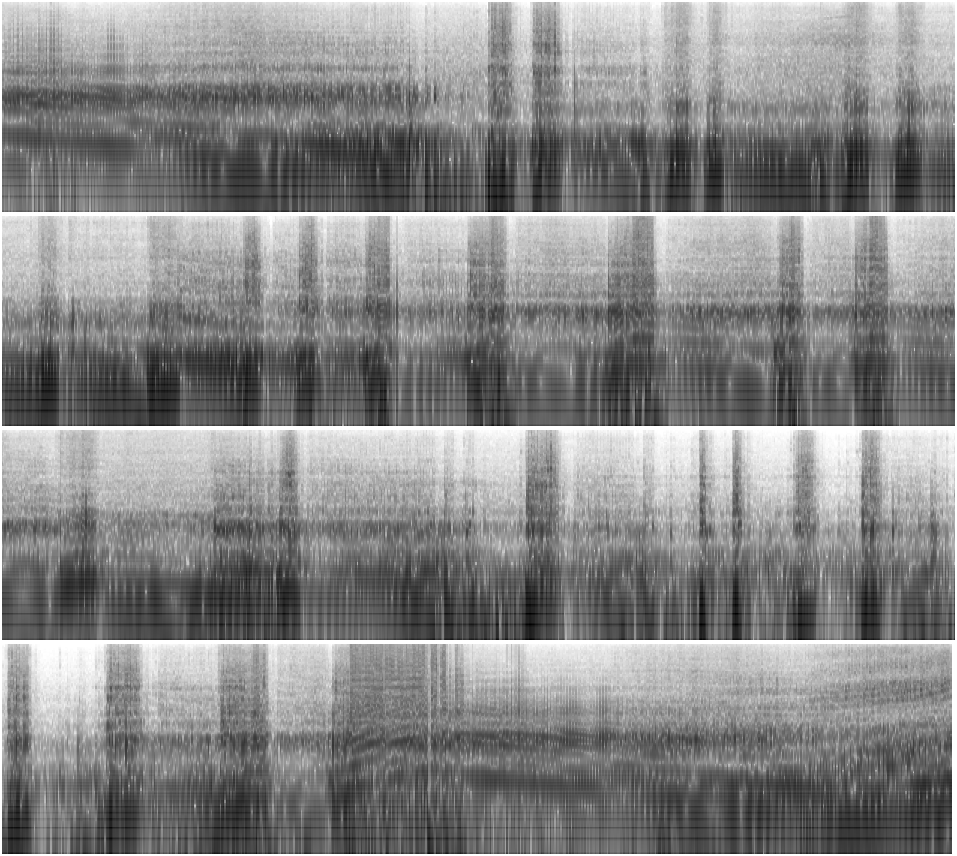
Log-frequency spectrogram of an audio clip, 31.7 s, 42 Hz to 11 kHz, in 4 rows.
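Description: BMW G80 M3's twin-turbo inline-six, fitted with an equal-length valved exhaust and free-flow downpipes, revving at a standstill. A long rev comes near the start, then quick throttle blips about once a second with sharp cracks between them, and another long rev near the end.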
